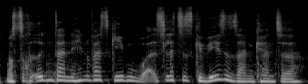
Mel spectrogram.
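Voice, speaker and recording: A man's voice: fairly high pitch, fast, dark tone, husky. A man acting a flippant young student in an audio drama, talking in a wry, colloquial way. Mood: curious. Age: young adult. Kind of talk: naturalistic audio drama dialogue.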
